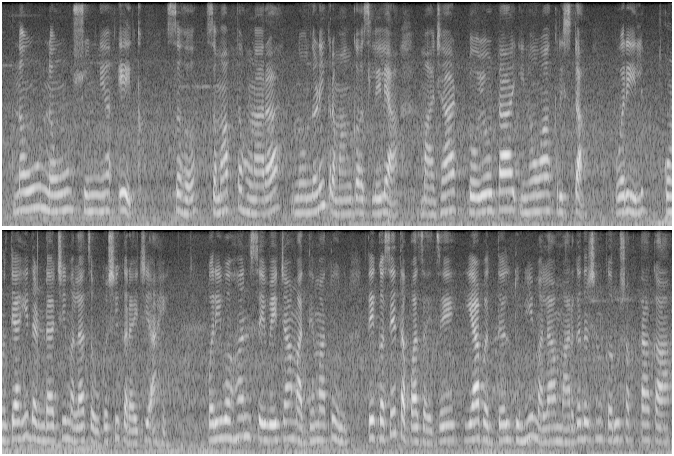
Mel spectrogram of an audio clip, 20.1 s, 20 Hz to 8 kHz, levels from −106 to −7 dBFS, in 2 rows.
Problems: none marked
